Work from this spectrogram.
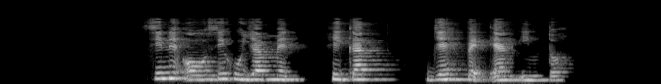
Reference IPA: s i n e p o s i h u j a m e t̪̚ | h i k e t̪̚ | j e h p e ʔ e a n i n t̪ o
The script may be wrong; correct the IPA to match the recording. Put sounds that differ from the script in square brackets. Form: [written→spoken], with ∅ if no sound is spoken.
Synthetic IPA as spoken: s i n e [p→ʔ] o s i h u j a m e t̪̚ | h i k [e→a] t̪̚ | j e h p e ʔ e a n i n t̪ o

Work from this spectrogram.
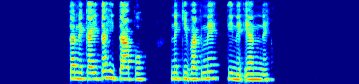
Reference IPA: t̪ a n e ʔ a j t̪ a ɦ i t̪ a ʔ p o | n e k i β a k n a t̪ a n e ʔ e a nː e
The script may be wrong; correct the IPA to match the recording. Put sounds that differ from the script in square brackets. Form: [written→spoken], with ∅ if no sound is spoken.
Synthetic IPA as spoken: t̪ a n e [ʔ→k] a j t̪ a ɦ i t̪ a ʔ p o | n e k i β a k n [a→e] t̪ [a→i] n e ʔ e a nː e

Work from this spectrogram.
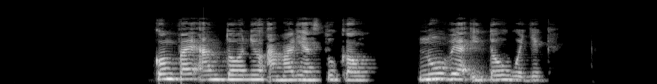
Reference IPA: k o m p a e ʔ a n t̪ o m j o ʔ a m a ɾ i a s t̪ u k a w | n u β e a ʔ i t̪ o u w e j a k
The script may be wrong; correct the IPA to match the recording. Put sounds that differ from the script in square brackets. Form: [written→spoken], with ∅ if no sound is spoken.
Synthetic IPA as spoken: k o m p a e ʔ a n t̪ o [m→n] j o ʔ a m a ɾ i a s t̪ u k a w | n u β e a ʔ i t̪ o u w e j [a→e] k

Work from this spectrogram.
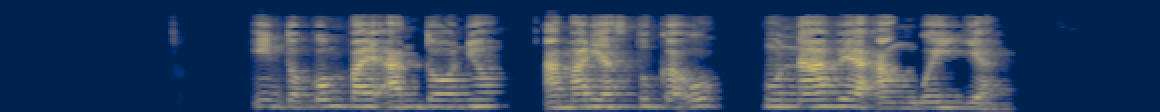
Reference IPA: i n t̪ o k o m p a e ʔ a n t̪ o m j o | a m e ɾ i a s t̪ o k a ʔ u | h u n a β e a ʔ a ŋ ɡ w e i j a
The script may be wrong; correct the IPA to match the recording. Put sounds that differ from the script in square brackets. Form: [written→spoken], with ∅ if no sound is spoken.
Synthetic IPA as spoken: i n t̪ o k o m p a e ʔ a n t̪ o [m→n] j o | a m [e→a] ɾ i a s t̪ [o→u] k a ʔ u | h u n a β e a ʔ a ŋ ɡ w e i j a

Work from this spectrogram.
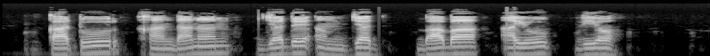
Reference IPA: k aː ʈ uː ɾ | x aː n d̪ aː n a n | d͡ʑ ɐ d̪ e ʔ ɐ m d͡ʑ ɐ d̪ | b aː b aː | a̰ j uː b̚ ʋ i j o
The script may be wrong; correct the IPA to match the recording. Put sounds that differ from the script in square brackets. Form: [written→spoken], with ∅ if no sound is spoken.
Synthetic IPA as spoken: k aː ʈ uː ɾ | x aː n d̪ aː n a n | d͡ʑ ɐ d̪ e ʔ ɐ m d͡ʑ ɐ d̪ | b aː b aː | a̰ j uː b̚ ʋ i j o

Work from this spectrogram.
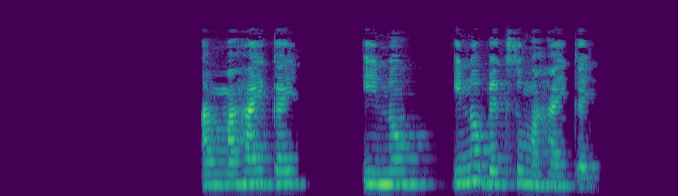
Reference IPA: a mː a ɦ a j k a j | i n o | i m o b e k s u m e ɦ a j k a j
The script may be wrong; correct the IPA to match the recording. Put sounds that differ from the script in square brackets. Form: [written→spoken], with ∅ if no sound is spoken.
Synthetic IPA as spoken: a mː a ɦ a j k a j | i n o | i [m→n] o b e k s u m [e→a] ɦ a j k a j

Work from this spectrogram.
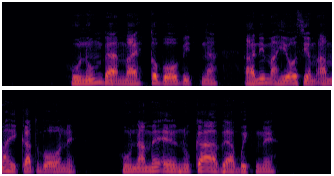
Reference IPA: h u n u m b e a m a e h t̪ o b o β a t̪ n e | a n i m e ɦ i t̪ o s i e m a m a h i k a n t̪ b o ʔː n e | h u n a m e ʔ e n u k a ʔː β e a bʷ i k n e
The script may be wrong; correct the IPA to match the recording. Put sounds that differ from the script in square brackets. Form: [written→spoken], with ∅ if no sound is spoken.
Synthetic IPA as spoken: h u n u m b e a m a e h t̪ o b o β [a→i] t̪ n [e→a] | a n i m [e→a] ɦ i [t̪→∅] o s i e m a m a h i k a [n→∅] t̪ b o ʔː n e | h u n a m e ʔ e n u k a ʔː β e a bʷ i k n e

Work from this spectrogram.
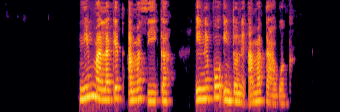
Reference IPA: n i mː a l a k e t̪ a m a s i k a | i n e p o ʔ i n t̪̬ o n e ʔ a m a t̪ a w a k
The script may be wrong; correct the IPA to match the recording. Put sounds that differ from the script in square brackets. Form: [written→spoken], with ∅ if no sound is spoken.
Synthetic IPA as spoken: n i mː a l a k e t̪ a m a s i k a | i n e p o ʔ i n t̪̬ o n e ʔ a m a t̪ a w a k

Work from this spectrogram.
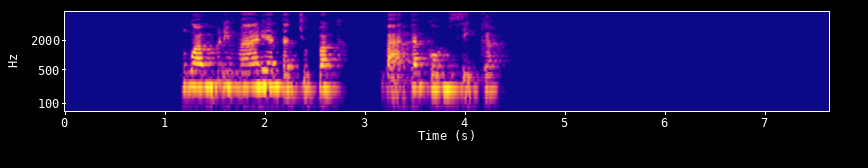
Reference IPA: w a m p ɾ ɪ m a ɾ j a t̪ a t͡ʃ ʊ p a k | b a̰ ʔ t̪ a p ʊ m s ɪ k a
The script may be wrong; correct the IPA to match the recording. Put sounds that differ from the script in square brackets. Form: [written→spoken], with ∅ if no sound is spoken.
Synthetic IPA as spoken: w a m p ɾ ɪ m a ɾ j a t̪ a t͡ʃ ʊ p a k | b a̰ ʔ t̪ a [p→k] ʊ m s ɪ k a

